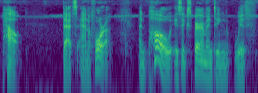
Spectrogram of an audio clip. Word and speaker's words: anaphora: style you know there's something called anaphora at least I think it's pronounced that way which means that you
